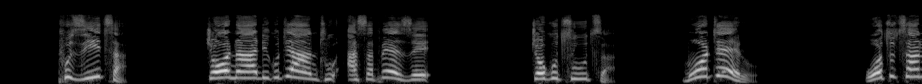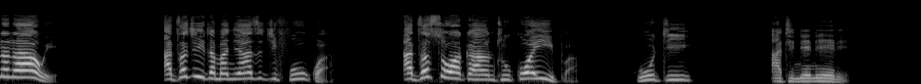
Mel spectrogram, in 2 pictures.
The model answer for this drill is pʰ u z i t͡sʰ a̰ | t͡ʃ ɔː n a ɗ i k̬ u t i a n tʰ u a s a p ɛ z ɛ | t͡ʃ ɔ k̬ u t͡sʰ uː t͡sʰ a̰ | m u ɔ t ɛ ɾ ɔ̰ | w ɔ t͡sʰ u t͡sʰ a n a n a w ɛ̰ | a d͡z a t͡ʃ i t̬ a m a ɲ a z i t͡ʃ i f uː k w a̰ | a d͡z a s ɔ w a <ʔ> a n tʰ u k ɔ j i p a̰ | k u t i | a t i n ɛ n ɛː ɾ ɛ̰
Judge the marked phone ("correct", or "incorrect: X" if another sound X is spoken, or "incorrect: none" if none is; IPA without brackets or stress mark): incorrect: k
